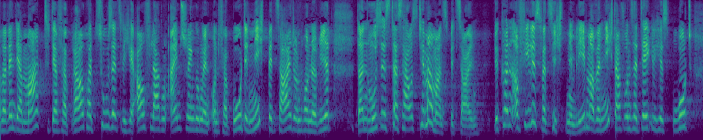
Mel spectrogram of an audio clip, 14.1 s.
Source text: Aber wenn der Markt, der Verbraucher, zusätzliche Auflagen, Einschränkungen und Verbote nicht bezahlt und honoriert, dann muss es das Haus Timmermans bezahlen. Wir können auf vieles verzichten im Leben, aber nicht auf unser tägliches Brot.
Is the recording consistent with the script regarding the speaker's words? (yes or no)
yes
